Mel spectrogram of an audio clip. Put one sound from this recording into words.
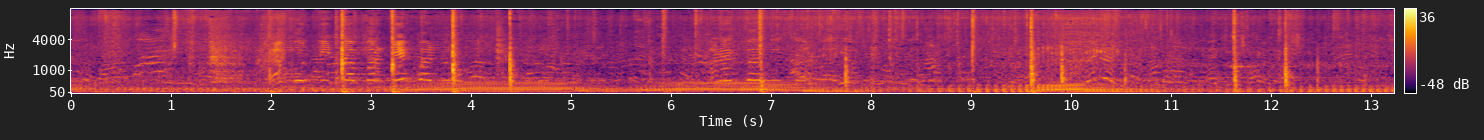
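A heavy knife chops through fish on a wooden block with sharp thuds.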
